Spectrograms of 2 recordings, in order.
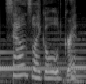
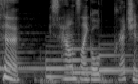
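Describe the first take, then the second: First: It is said in an ordinary, natural voice. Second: It is said in a put-on character voice.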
